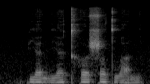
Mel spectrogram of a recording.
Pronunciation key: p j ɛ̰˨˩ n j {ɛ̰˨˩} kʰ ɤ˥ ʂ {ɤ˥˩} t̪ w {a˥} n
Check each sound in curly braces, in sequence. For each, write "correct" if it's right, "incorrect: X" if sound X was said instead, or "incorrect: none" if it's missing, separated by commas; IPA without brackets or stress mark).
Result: incorrect: ɛ˥˩, correct, incorrect: a̰˨˩˦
